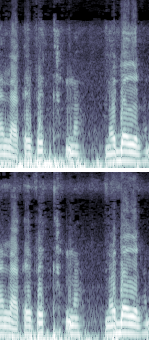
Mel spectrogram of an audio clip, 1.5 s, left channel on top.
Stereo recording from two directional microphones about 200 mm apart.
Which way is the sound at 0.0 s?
10° right (ahead or behind).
